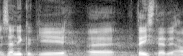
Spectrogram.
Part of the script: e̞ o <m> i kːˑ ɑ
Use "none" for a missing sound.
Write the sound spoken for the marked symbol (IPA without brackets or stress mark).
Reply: n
